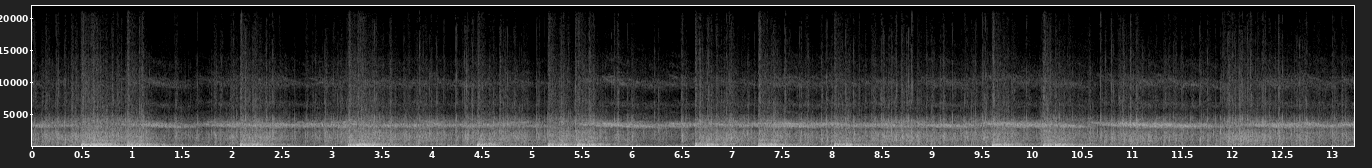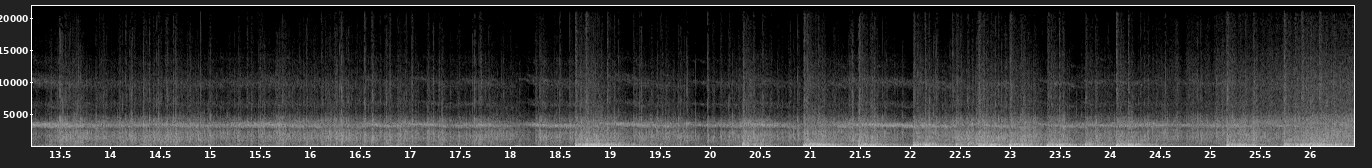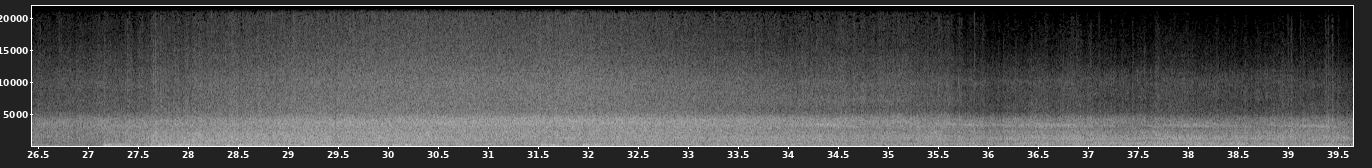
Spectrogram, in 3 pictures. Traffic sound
34.2 39.6

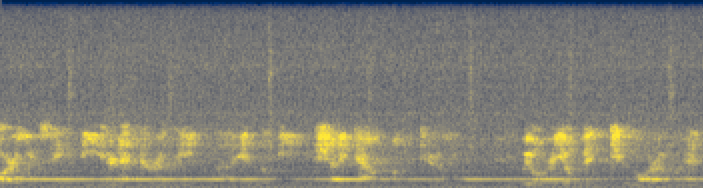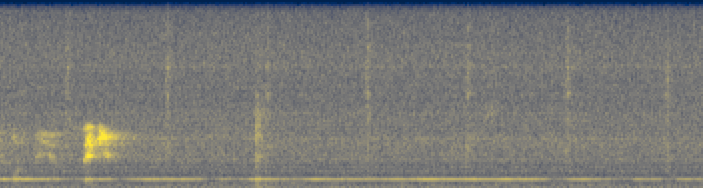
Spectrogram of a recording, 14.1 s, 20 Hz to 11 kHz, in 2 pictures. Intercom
0.0 8.8

